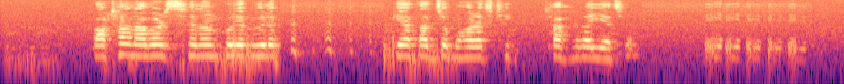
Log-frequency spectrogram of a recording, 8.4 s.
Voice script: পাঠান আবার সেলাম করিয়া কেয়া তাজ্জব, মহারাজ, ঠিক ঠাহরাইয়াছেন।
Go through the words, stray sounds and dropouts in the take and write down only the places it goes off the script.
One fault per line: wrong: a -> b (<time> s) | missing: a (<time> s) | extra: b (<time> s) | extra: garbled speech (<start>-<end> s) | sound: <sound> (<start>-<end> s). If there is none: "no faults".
extra: কহিল (2.4 s)
sound: laugh (2.9-3.8 s)
sound: laugh (7.0-8.1 s)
